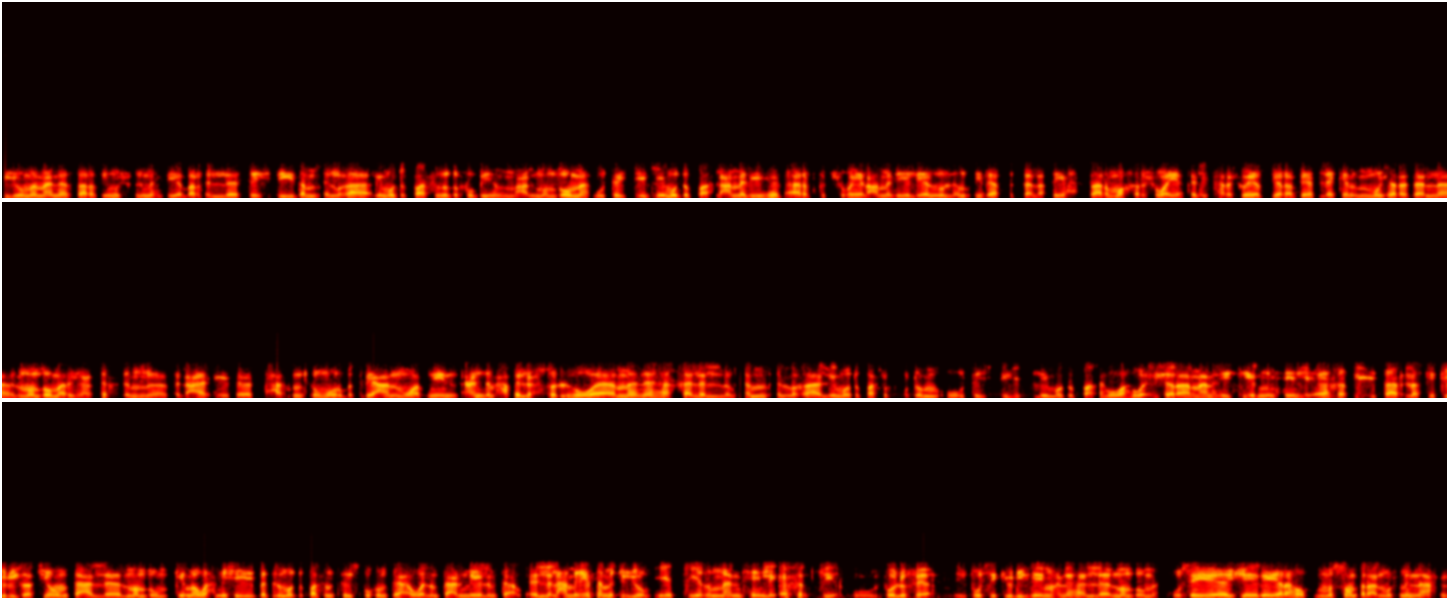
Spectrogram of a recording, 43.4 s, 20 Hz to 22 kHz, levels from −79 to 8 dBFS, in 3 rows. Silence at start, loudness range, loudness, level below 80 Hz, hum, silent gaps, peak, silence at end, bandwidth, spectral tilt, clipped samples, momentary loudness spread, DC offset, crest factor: 0 s; 4 LU; -23 LUFS; -66 dBFS; none; 10.15-10.20 s, 10.82-10.86 s, 17.01-17.05 s; -6 dBFS; 0 s; 4.3 kHz; -1 dB/octave; under 0.1%; 9 LU; under 0.1%; 18 dB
